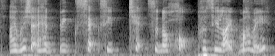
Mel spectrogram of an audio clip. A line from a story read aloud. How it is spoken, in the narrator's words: she blurted suddenly, her voice cracking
